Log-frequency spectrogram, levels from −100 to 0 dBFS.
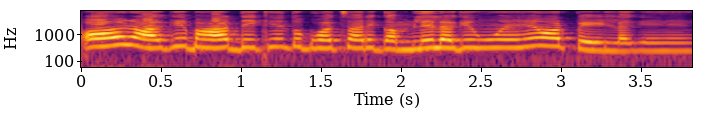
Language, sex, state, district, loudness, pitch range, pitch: Hindi, female, Chandigarh, Chandigarh, -15 LUFS, 290-345 Hz, 320 Hz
